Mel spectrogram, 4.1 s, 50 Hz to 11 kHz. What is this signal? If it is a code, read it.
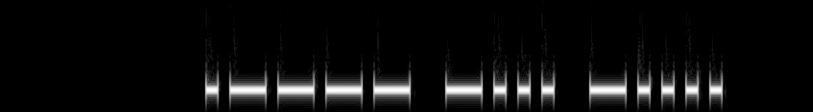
Morse code, heard as a keyed tone, about 20 wpm, 700 Hz. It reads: 1B6
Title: Three Letter-Number Combinations - 20wpm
